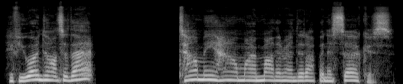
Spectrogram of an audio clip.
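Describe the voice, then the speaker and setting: A man voicing an eager, questioning teenage boy in an audiobook, with a light, breathy voice and an urgent, earnest manner. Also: high-pitched, steady tone, brisk, darkish tone, dry recording, clean studio sound, voice pushed up, lightly acted. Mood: insistent. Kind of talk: audiobook character reading.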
